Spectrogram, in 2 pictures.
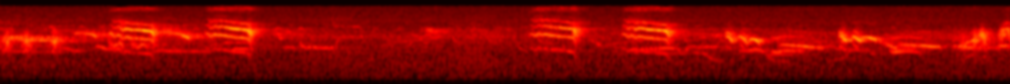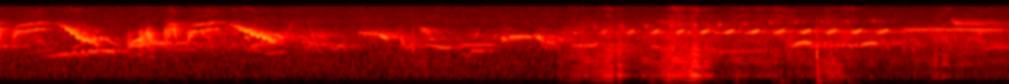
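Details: Icterine warbler, which moves around and catches caterpillars between bouts, sings a varied chattering and whistling song with harsh clicks and rising notes, then a close buzzing insect drones over the final seconds.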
